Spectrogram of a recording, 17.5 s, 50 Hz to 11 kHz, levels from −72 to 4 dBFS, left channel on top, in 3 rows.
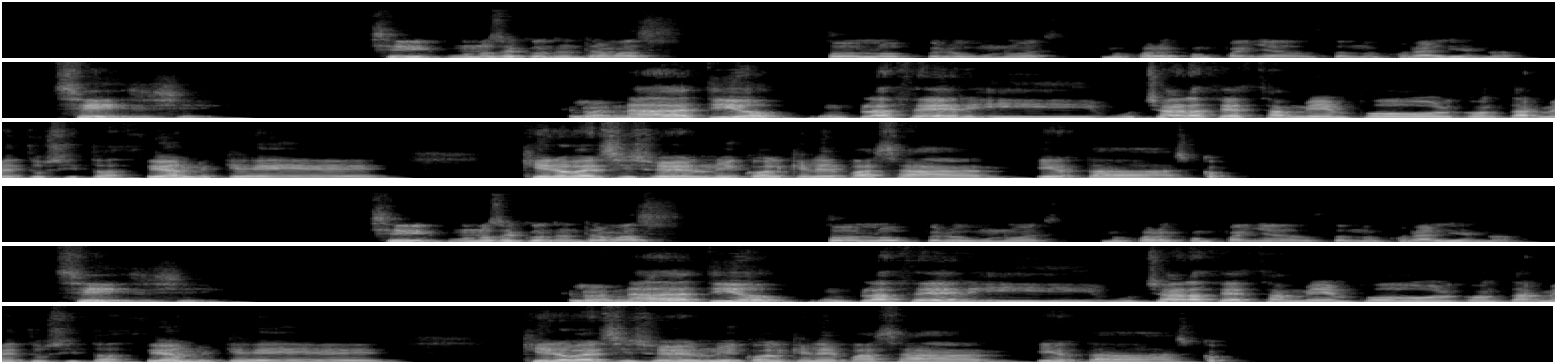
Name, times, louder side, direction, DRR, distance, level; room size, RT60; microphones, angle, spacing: voice 1, 1.4-2.5 3.1-5.7 7.9-8.4, equal, 10° right, 0.7 m, -27 dB
voice 2, 6.0-6.7 8.0-13.1 13.6-16.2, left 2 dB, 25° left, 0.7 m, -22 dB
5.6 x 3.1 x 2.3 m
head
